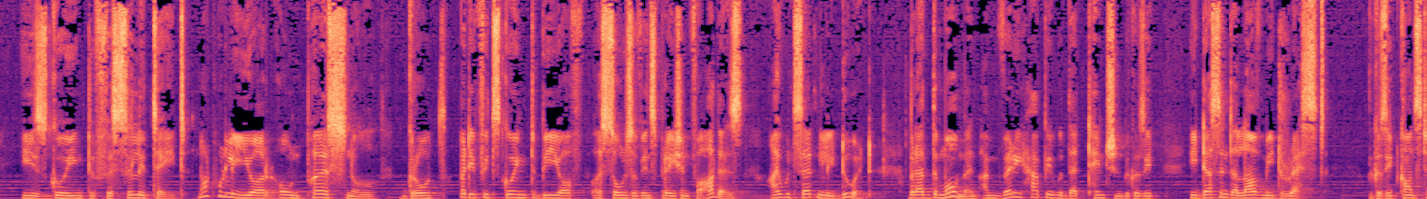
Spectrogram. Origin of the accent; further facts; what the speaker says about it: India; There are places where I will not be welcome here, even though I'm in a different country. But I, as an Indian Christian, I won't be welcome in certain places because my name signifies that I am a Dalit.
